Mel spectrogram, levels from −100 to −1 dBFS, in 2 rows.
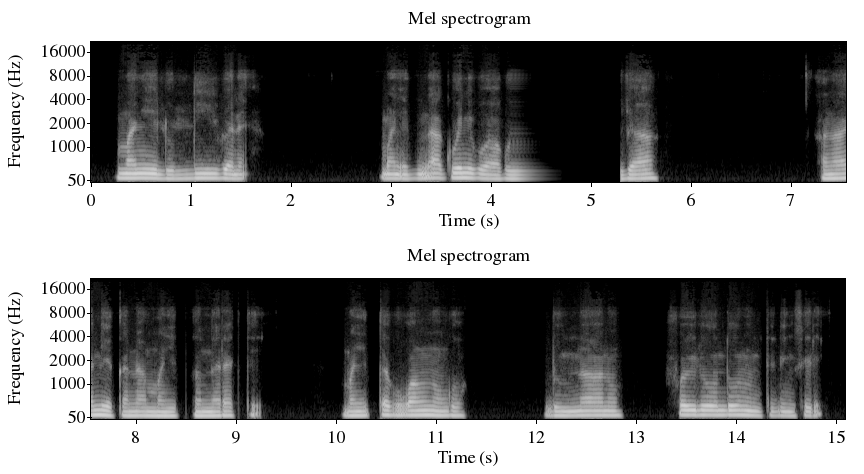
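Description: A speech recording with two timing faults. From 4.20 to 5.31 s there is a call audio freeze. The last sound is drawn out as a fading buzz or hiss that decays into about 0.68 s of silence. Speech then resumes exactly where it stopped. That distinguishes it from packet loss, where content is skipped. Here nothing is lost and about 1.1 s of gap is inserted, which pushes everything after it later. The likely cause is delayed packets that let the jitter buffer run dry. From 10.72 s to 15.04 s a jitter buffer speed-up follows, with the speech running at about 110% of normal rate. Across that stretch the receiver trims roughly 0.4 s by cutting many tiny pitch-period slices to pull the excess delay back down. The talker sounds hurried, yet the pitch stays where it was. That unchanged pitch separates this from a resampling or clock error, which would raise the voice along with the speed.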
